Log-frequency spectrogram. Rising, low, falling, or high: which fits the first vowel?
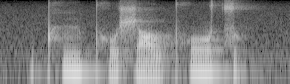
high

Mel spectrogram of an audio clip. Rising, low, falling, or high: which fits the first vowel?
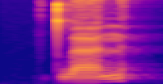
rising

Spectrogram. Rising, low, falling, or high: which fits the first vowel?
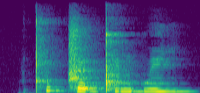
high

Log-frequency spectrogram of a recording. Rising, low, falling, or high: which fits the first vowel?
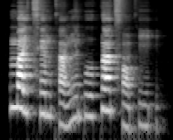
falling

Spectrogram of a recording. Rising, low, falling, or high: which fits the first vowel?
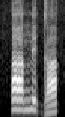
high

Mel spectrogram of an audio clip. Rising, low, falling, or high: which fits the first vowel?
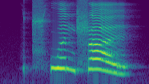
falling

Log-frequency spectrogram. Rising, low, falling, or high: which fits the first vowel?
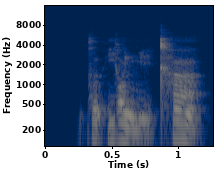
high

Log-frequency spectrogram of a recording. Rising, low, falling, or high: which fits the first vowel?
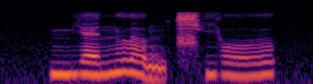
rising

